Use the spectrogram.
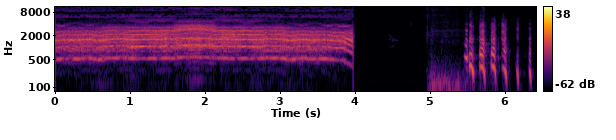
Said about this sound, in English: Nice. I thought that scream was funny.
